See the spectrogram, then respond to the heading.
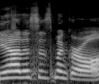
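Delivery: put-on calm, reserved voice. Showing how the reserved partner responds: imitating a calm boyfriend. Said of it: "perfect impression, by the way".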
